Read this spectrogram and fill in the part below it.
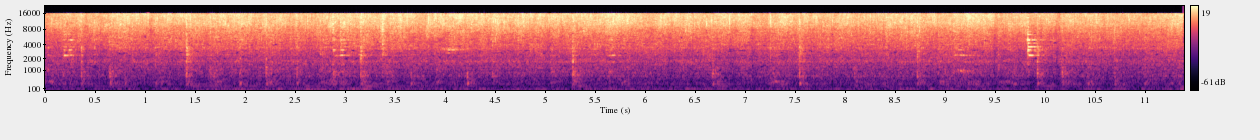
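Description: Bombil fish sizzles with onion and tomato in a pan, a steady loud frying hiss running throughout, with occasional stirring scrapes and clicks and no voices.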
